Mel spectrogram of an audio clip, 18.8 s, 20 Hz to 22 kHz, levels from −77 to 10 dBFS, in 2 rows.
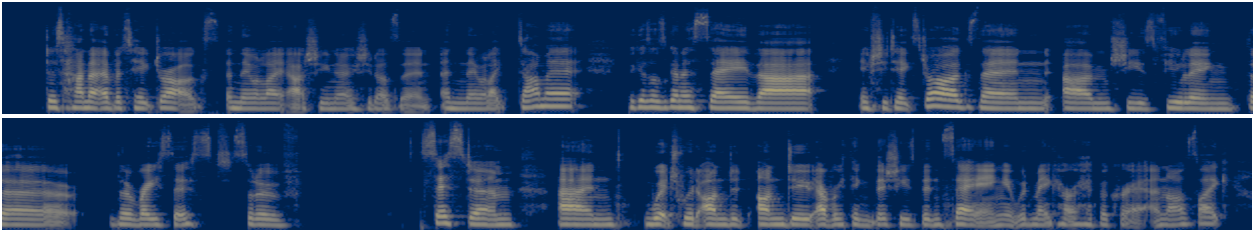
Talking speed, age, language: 190 wpm, 20-39, English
